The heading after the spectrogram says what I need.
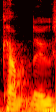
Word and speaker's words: Camp Nou: When I'm talking, I'll either flip between the Spanish or the English pronunciation of Camp Nou. So sometimes it's Camp Nou, sometimes it's Camp Nou. Or now Camp Nou. It's never going to be new, is it?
